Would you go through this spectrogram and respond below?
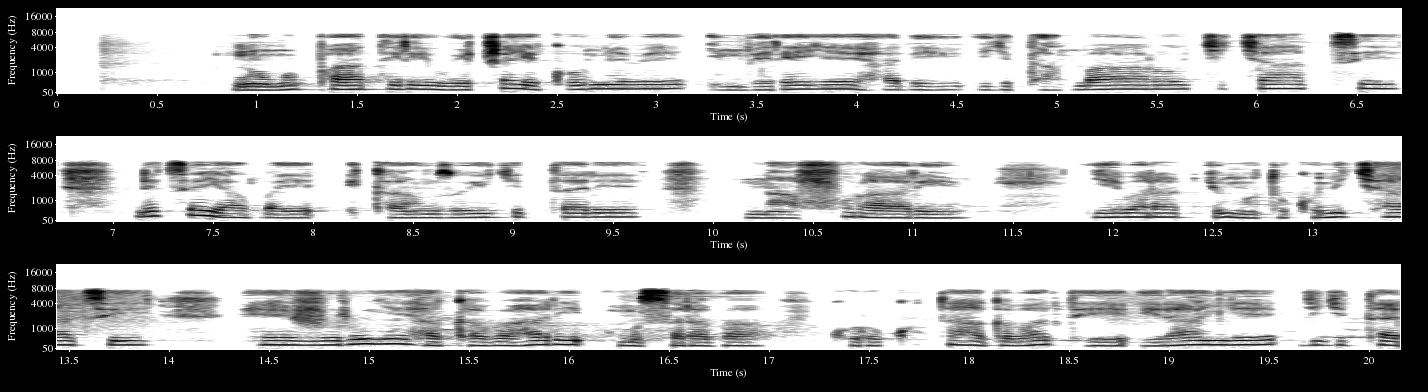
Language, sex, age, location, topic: Kinyarwanda, male, 18-24, Nyagatare, finance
